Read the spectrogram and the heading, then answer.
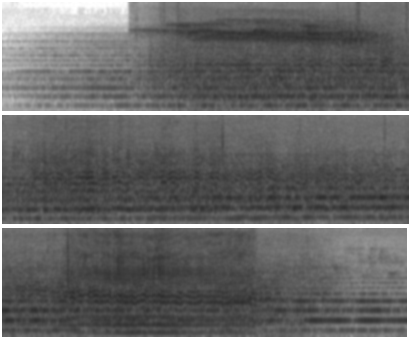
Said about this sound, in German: Also wir hören jetzt den Käfer. Genau, Herr Käfer.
